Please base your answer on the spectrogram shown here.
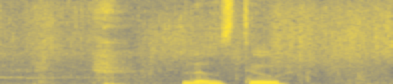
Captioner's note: laugh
